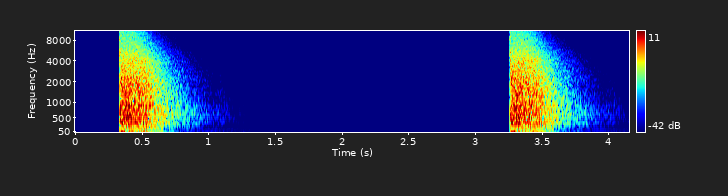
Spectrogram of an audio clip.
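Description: Two loud sound-effect bangs, about three seconds apart. Each hits suddenly and dies away in under a second.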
